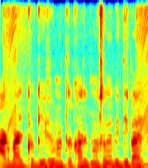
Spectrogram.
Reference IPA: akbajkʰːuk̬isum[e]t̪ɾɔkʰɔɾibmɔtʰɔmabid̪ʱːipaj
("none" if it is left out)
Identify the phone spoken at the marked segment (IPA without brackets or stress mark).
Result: a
